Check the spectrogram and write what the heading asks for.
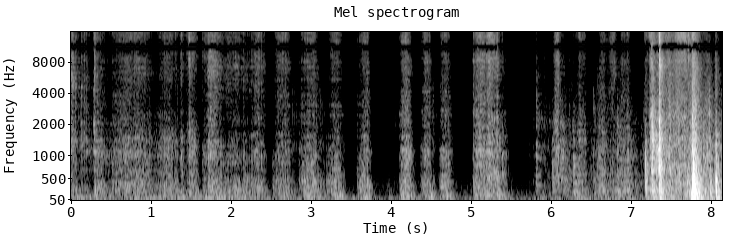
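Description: A small knife slitting the packing tape on a cardboard box: uneven scratchy strokes with short pauses. Near the end comes a louder rustling burst as the box is pulled open.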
